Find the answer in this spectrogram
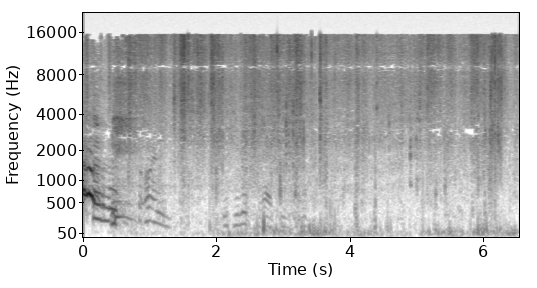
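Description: The tail of a long, loud held call from a person's voice, sliding down in pitch and fading within the first second. After it, quieter footsteps and brushing on a dry trail with faint voices.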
